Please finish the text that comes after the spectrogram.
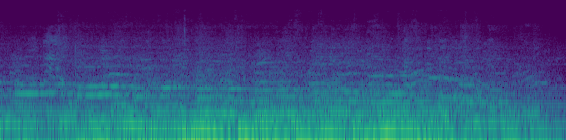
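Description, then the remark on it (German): A dense outdoor crowd murmurs continuously at a district museum's stand at a street festival in Rudolfsheim-Fünfhaus, many overlapping voices and children's chatter blending into a steady, lively babble with no single speaker standing out. “So, liebe Hörerinnen und Hörer, jetzt stehe ich wirklich da nicht am Stand, weil am Stand ist es zu laut, man hört es draußen.”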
